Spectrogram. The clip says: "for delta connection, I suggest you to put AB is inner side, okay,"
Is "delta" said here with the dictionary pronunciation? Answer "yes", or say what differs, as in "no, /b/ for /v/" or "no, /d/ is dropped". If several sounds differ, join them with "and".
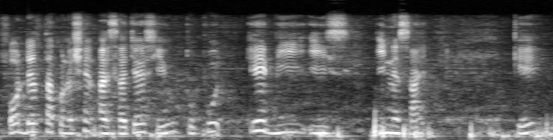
yes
